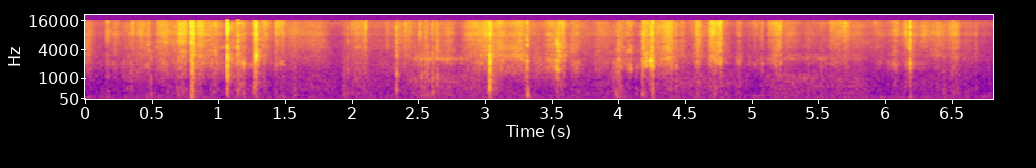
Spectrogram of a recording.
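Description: A stack of Pokémon trading cards handled in the hands: faint rustling of card on card with scattered light, irregular clicks.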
